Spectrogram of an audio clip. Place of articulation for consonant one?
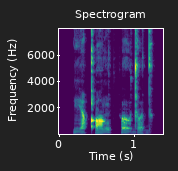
uvular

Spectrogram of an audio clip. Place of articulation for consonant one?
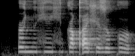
palatal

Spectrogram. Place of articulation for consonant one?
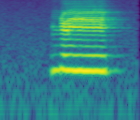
retroflex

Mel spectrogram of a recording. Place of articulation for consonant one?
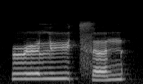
retroflex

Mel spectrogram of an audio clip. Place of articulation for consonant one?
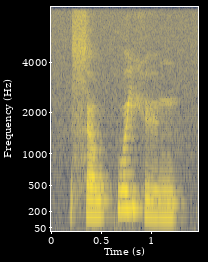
alveolar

